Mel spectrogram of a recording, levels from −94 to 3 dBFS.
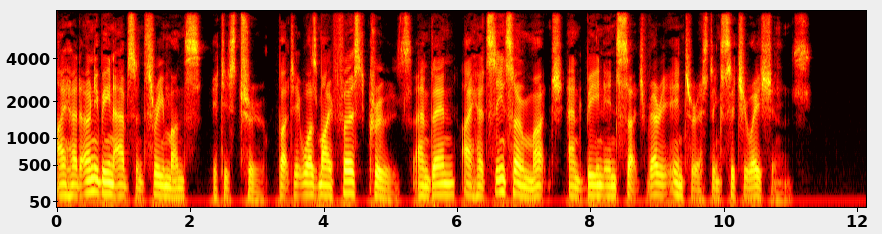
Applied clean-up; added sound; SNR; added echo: none; none; none; none.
